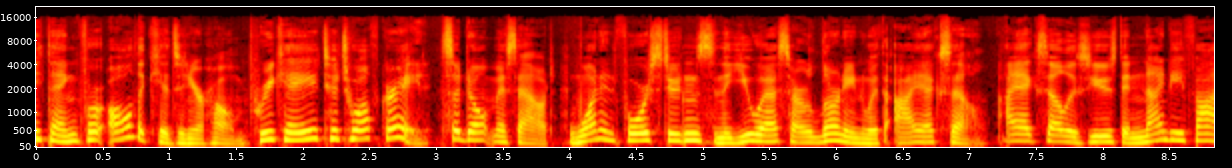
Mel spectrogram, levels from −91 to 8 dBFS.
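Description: Gain pumping runs through the whole speech clip, with a level swing of around 15 dB. The likely cause is input gain set far too high, with a fast limiter clamping every peak and squashing the dynamics.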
